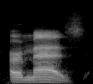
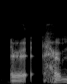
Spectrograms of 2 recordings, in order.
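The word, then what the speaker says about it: Hermès: Todd, you don't pronounce the H, bro. It's Hermes. Hermes.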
